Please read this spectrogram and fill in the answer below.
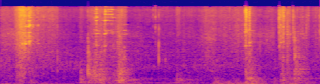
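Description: Plastic rubbish bags rustling and crinkling as they are handled and shifted, in a few short bursts.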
